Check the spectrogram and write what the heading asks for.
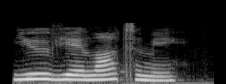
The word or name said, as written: uvulotomy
